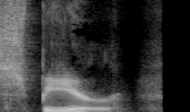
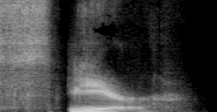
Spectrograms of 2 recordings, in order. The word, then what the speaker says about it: sphere: I just recently learned that it's not pronounced spear. That H is like sphere. – The PH sounds like an F.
